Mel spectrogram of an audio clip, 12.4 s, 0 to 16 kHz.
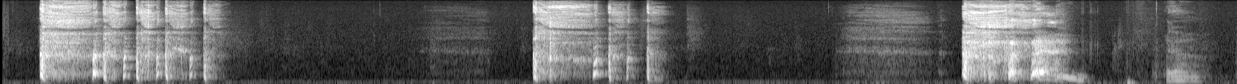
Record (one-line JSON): {"three_cough_length": "12.4 s", "three_cough_amplitude": 5905, "three_cough_signal_mean_std_ratio": 0.38, "survey_phase": "beta (2021-08-13 to 2022-03-07)", "age": "45-64", "gender": "Female", "wearing_mask": "No", "symptom_cough_any": true, "symptom_new_continuous_cough": true, "symptom_fatigue": true, "symptom_fever_high_temperature": true, "symptom_headache": true, "symptom_onset": "3 days", "smoker_status": "Never smoked", "respiratory_condition_asthma": false, "respiratory_condition_other": false, "recruitment_source": "Test and Trace", "submission_delay": "2 days", "covid_test_result": "Positive", "covid_test_method": "RT-qPCR", "covid_ct_value": 31.3, "covid_ct_gene": "ORF1ab gene", "covid_ct_mean": 32.0, "covid_viral_load": "33 copies/ml", "covid_viral_load_category": "Minimal viral load (< 10K copies/ml)"}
